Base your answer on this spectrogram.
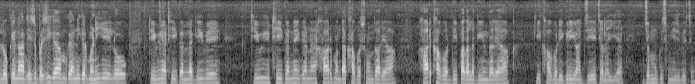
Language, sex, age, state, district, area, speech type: Dogri, male, 30-45, Jammu and Kashmir, Jammu, rural, spontaneous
